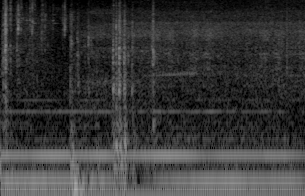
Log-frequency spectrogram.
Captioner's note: car beeps; hand brake clacks; car engine rumbles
